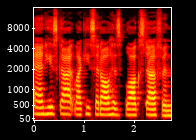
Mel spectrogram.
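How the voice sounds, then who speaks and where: A woman with an American accent, medium-pitched and bright, sharp in tone, at a fairly slow pace with fairly even intonation. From Texas. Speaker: podcast co-host. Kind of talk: casual chat.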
